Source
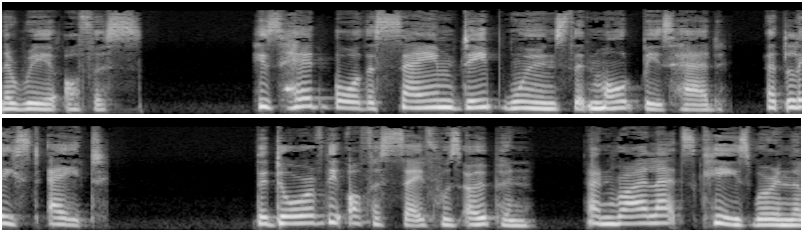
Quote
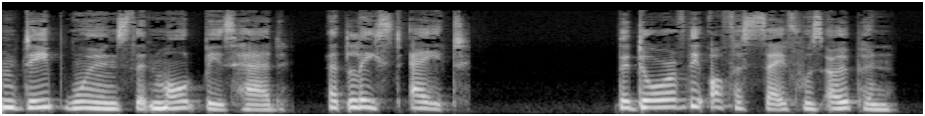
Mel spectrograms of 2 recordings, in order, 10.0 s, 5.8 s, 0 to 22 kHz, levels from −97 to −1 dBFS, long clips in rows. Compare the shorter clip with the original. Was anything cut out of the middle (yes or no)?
no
